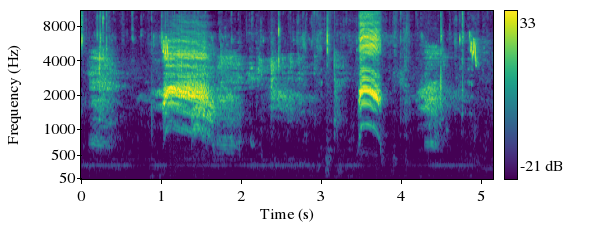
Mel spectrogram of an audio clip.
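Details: Crows at food give a couple of loud rasping caws, one long and one short and sharp, among fainter calls and a steady background hum.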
